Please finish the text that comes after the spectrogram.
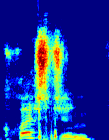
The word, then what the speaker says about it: question: don't we spell it question and actually i think most people not necessarily would ques pronounce that word with a ch question question question and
